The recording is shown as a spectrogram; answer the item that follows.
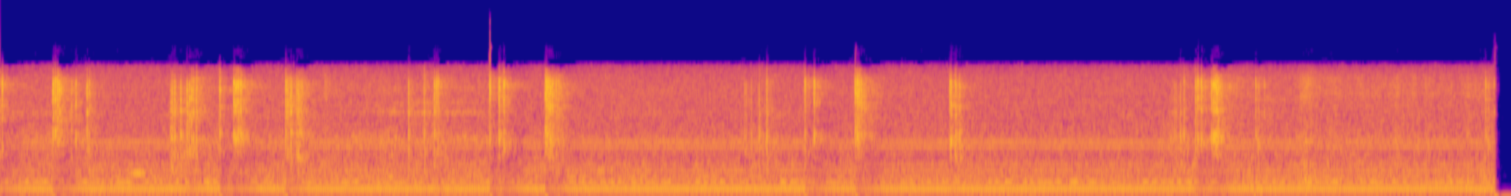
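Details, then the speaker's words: Stressed person grinding teeth during sleep at night (bruxism), fairly loud: irregular sharp gritty clicks and brief scraping bursts over a steady hum. "Itu bukan suara kecoa ya, bukan suara kecoa, bukan suara tikus. Tapi suara gigi dia beradu. Suara giginya beradu pada saat malam. Oleh karena dia stres."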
